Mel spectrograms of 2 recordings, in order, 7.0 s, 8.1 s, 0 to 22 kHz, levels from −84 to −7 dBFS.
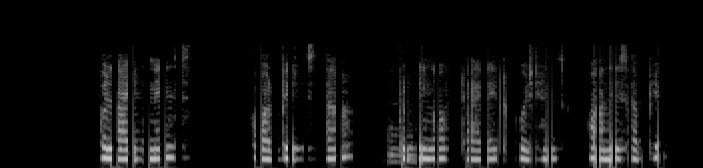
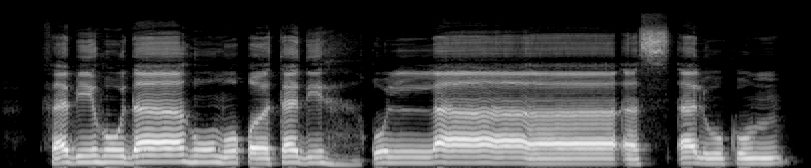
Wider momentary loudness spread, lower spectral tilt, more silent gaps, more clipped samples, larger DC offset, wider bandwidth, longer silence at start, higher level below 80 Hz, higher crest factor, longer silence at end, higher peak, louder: about the same, 10 LU vs 10 LU; about the same, -6.5 dB/octave vs -5.5 dB/octave; first, 1.92-2.48 s, 3.19-3.26 s, 3.58-3.83 s, 4.50-4.61 s, 5.08-5.19 s, 5.68-5.86 s vs none; neither; neither; second, 7.6 kHz vs 11.5 kHz; first, 1 s vs 0.5 s; about the same, -64 dBFS vs -68 dBFS; first, 20 dB vs 12 dB; first, 0.45 s vs 0.3 s; second, -16 dBFS vs -6 dBFS; second, -36 LUFS vs -18 LUFS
